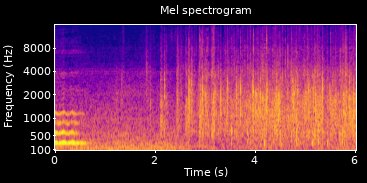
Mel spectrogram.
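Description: A singer's long final held note, with a slight vibrato, ends in the first second; about two seconds in, a crowd begins applauding, the clapping growing and carrying on.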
